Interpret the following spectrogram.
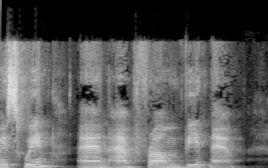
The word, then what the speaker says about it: Win: So my name is Win and I'm from Vietnam and uh my name can be pronounced like W I N and uh I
